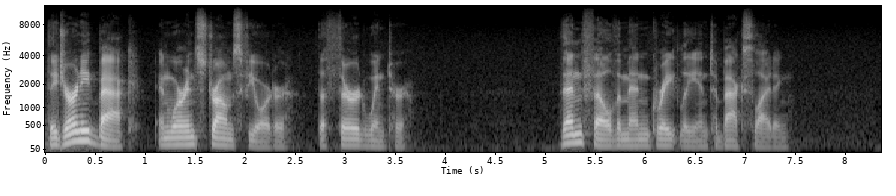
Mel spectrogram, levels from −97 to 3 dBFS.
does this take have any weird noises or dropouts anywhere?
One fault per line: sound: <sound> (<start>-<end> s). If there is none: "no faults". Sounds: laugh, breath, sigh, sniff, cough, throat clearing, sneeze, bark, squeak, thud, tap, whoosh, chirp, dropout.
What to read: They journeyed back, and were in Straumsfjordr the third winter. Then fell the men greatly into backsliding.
no faults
